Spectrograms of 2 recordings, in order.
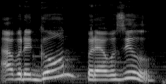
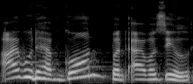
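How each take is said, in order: First: 'Would have' is reduced to a single word, 'woulda'. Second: 'Would have' is said fully, both words clear. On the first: "you can say" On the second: "Instead of saying this"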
